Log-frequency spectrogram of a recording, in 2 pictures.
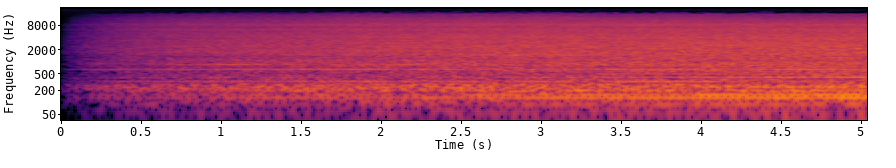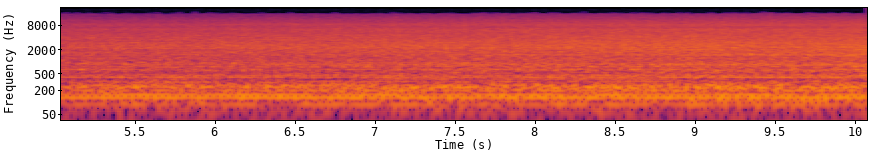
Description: Claas Dominator Combine EXTERIOR Pass By Fast Constant Speed MONO, Combine Harvester; 88 SL Maxi; Dramatic Cat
